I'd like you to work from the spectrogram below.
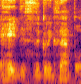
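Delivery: ordinary delivery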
